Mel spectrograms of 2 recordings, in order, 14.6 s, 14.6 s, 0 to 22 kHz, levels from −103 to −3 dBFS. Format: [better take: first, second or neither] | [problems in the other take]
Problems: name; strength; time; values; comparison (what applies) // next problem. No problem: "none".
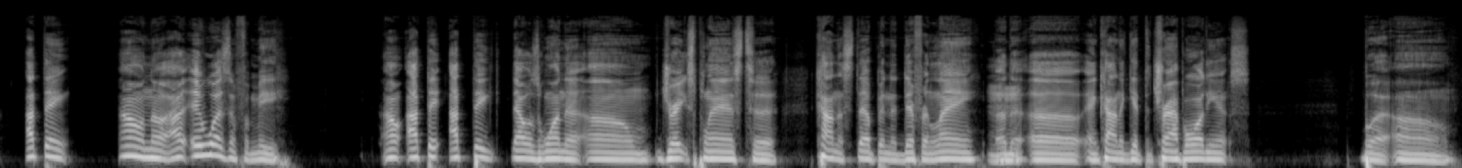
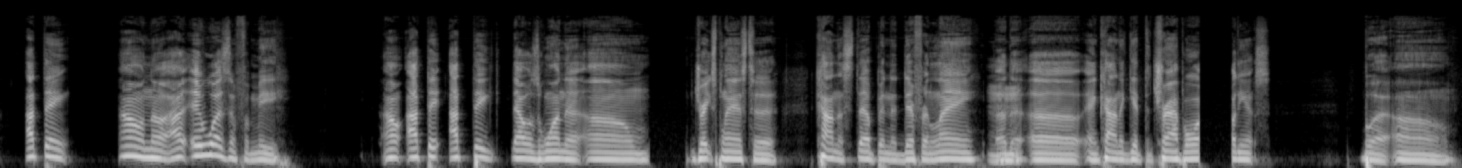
first | audio freezing; at 6.5 s and at 12 s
